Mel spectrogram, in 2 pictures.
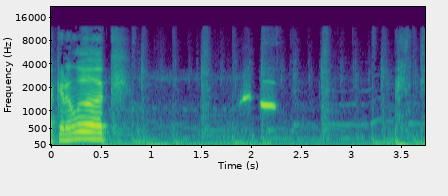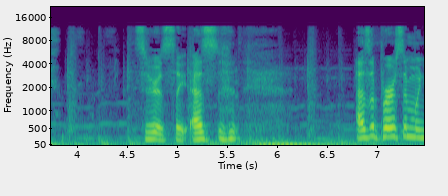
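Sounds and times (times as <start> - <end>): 
speech: 0.0 - 0.8, 4.7 - 5.8, 6.8 - 7.4
man whistling two short notes in the neighborhood: 1.9 - 2.3.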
